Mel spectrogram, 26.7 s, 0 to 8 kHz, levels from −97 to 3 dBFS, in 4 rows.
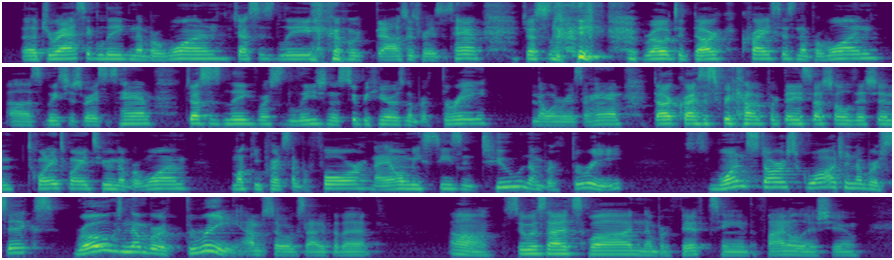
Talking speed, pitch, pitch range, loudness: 185 wpm, 145 Hz, 125-155 Hz, -31 LUFS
